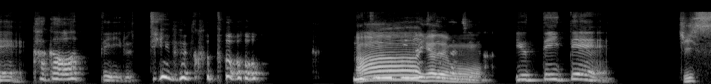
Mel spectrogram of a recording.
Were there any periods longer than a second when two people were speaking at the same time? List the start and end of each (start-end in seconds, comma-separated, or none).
3.5-4.9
